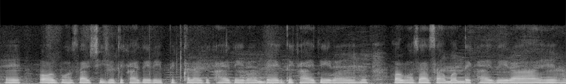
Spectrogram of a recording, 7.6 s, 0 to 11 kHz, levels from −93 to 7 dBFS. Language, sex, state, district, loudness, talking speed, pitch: Hindi, female, Bihar, Araria, -15 LUFS, 220 wpm, 180 Hz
